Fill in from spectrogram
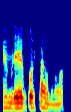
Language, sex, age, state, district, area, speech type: Telugu, male, 18-30, Andhra Pradesh, Chittoor, rural, conversation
